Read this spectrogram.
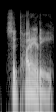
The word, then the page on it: satiety: American English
